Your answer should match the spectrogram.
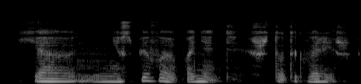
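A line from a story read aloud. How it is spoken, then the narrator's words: Sad complaint, girl. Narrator (Russian): пожаловалась девушка, но не капризно, а как-то грустно, будто ей очень хотелось все услышать и все понять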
